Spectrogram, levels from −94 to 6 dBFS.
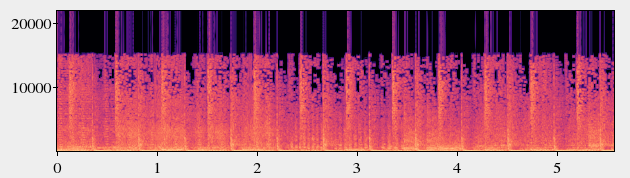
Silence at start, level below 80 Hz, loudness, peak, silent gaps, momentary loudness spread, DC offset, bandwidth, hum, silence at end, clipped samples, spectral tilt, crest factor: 0 s; -10 dBFS; -8 LUFS; 0 dBFS; none; 2 LU; under 0.1%; 16 kHz; none; 0 s; 0.3%; -4 dB/octave; 8 dB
